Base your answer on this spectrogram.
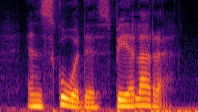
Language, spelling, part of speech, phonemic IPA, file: Swedish, skådespelare, noun, /²skoːdɛspeːlarɛ/, Sv-skådespelare.ogg
- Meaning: an actor (person who performs in a theatrical play or film)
